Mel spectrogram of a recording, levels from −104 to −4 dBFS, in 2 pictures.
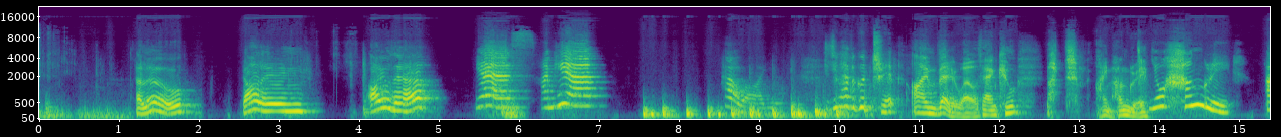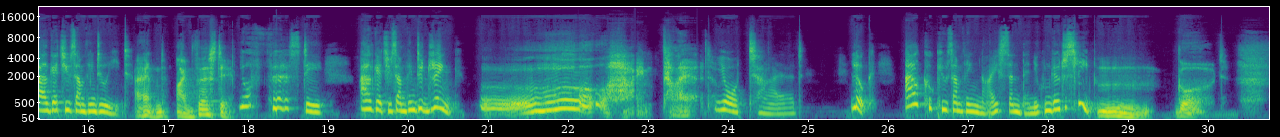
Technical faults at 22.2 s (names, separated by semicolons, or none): gain pumping; short concealed packet loss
